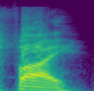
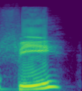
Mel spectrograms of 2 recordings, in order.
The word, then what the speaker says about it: Fi: sure that this is fi I pronounce her name fee but I'm sure it's fi and the reason why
